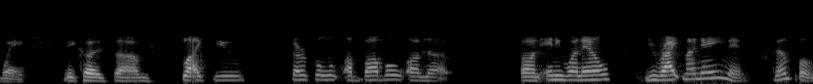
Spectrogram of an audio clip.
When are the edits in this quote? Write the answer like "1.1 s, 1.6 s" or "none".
1.8 s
